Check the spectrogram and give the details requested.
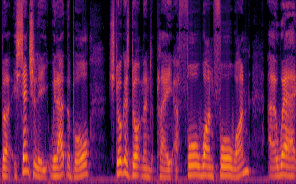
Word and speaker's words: Stöger: It's O with an umlaut, right, which is Stöger.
